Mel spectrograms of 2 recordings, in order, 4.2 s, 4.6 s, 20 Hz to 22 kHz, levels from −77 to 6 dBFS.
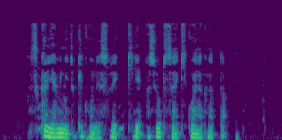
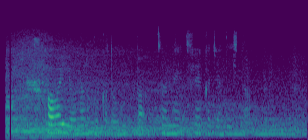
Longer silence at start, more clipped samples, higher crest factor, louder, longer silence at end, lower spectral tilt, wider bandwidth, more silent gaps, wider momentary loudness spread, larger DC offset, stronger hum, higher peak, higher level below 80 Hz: first, 0.45 s vs 0.05 s; neither; second, 18 dB vs 24 dB; first, -23 LUFS vs -33 LUFS; first, 0.65 s vs 0 s; about the same, -6.5 dB/octave vs -5.5 dB/octave; about the same, 11.5 kHz vs 10.5 kHz; neither; about the same, 14 LU vs 15 LU; neither; neither; about the same, -6 dBFS vs -8 dBFS; first, -46 dBFS vs -72 dBFS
